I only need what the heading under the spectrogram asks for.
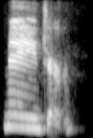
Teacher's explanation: in this word, we put emphasis on the first syllable, major.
